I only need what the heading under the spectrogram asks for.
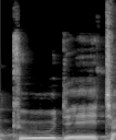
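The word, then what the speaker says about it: coup d'état: Ah, não é T, né? Ó, Q de T. Tem um T no final.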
